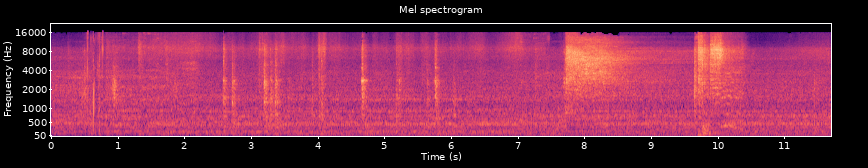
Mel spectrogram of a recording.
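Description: Steady running rumble of a moving M7 electric railcar heard from inside its restroom, with scattered clicks and rattles. A short hiss comes about 8 seconds in and a louder brief burst near 10 seconds.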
